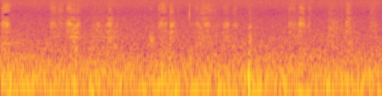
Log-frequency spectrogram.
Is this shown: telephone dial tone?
no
